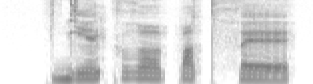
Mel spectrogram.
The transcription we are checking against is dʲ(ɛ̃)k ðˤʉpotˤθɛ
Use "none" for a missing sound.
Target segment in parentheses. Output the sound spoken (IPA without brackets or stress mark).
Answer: ɛ̃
